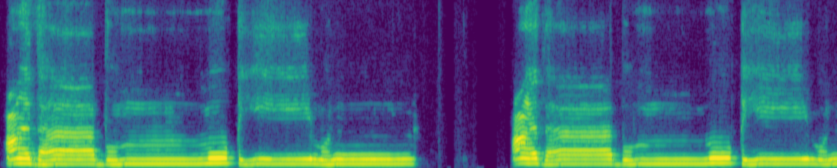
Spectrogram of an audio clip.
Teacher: So what happens is that this tanween of dhamma turns into a dhamma, and in turn we merge into the mim mushaddad to do the full nasal sound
